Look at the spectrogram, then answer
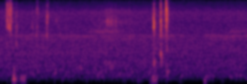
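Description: Python code being typed on a computer keyboard, heard as a few quiet, sparse key clicks in short bursts against a near-silent room.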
